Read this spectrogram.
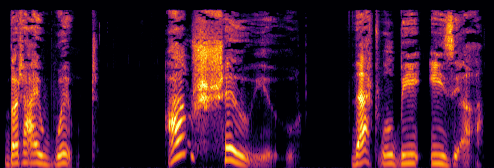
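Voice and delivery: lightly voiced, deliberate dodo; unhurried dodo, stretching the words; dodo character voice. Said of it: "said the dodo".

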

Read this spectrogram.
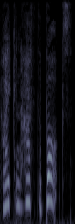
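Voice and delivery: put-on understated little-girl sadness; sad. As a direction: answer with a touch of disappointment. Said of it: "said Alice sadly".

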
